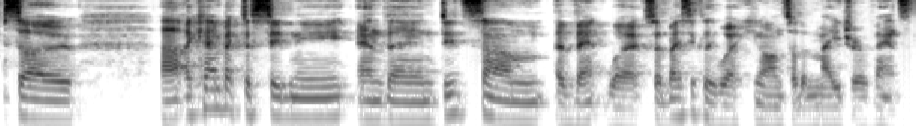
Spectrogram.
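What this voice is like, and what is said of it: Somewhat mixed Australian accent. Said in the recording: “as you can probably tell from my accent, which actually is a little bit mixed nowadays”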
